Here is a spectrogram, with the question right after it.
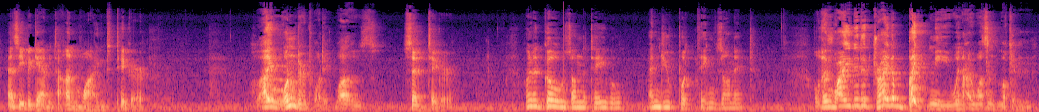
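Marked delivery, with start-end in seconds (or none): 3.9-5.6 lightly voiced bouncy Tigger; a hint of excited Tigger at the mirror. 7.9-15.5 lightly voiced bouncy Tigger; a hint of excited Tigger at the mirror.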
